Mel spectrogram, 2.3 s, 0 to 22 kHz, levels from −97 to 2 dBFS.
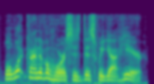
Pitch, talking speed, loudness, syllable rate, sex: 165 Hz, 285 wpm, -16 LUFS, 6.5 syllables/s, male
